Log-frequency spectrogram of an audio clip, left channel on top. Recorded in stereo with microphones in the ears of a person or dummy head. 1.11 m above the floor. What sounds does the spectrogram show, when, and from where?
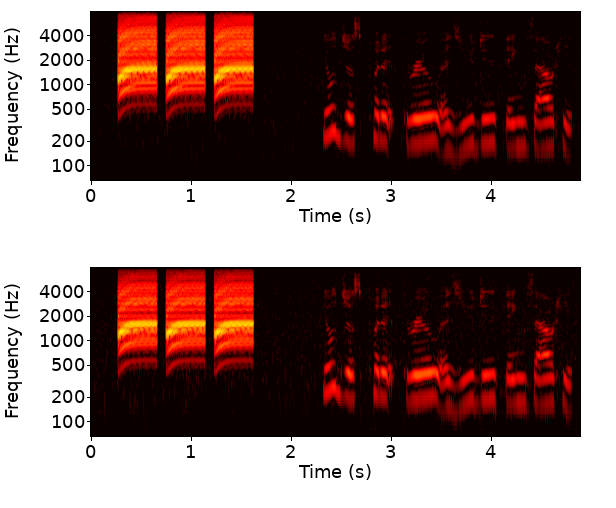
0.3 s an alarm: 25° left (ahead or behind)
2.3 s a woman speaking: 5° left (ahead or behind)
